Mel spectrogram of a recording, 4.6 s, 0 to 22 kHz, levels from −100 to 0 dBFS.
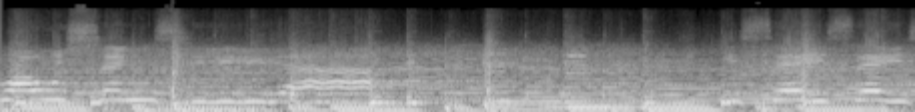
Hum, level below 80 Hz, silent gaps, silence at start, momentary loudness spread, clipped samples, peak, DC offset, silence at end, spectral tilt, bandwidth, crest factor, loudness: none; -26 dBFS; none; 0 s; 4 LU; under 0.1%; -6 dBFS; under 0.1%; 0 s; -7 dB/octave; 13 kHz; 14 dB; -21 LUFS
